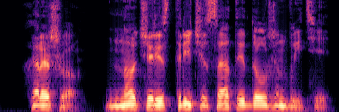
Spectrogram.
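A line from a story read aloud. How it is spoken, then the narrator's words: Stern. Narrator (Russian): строго сказал он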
